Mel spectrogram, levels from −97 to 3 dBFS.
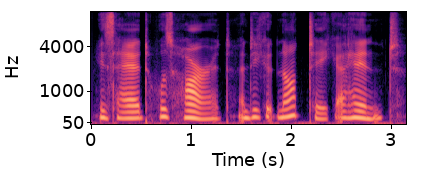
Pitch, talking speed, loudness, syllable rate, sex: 195 Hz, 210 wpm, -18 LUFS, 3.9 syllables/s, female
